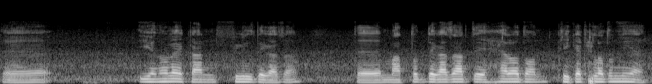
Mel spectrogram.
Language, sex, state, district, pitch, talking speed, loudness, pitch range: Chakma, male, Tripura, Dhalai, 120 Hz, 140 wpm, -16 LUFS, 105-125 Hz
